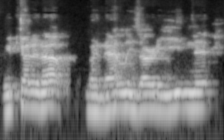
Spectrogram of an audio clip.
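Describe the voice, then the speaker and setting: A man's voice: a little high, flat delivery, very fast, fairly bright tone. A man chatting casually as a guest, rambling with fillers. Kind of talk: casual chat.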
